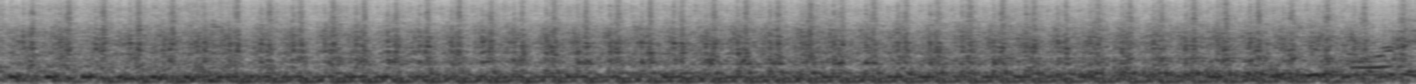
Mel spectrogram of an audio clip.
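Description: A John Deere tractor roars at a tractor pull with a loud, harsh, continuous pulsing engine, its rapid staccato rhythm resembling machine-gun fire, steady and close throughout.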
